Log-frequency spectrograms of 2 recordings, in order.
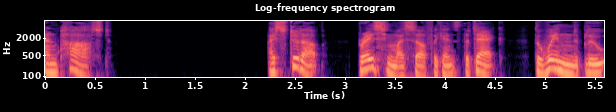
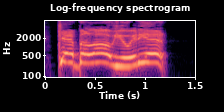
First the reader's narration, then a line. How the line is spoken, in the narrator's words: One of the men shouted at Vindelire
